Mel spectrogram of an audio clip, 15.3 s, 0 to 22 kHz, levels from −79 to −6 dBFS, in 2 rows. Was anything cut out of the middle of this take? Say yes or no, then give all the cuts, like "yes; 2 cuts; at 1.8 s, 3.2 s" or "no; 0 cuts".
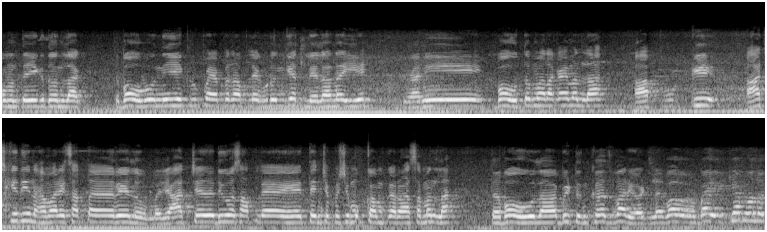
no; 0 cuts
